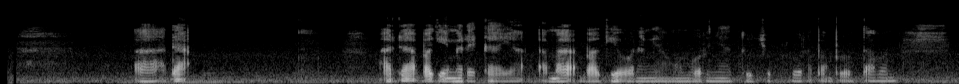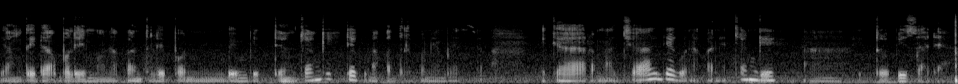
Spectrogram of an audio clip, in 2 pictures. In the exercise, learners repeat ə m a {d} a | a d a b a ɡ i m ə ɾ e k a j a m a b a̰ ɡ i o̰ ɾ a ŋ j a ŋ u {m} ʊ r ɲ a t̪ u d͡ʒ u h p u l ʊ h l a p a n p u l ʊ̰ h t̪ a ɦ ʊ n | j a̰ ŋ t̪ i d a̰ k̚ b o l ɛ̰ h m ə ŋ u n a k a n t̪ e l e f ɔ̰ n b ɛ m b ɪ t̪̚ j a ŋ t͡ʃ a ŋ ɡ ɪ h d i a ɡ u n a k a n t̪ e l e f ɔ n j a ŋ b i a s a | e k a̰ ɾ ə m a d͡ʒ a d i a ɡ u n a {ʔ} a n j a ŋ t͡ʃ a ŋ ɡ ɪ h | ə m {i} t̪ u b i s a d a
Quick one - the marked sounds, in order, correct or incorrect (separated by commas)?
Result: correct, correct, incorrect, correct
